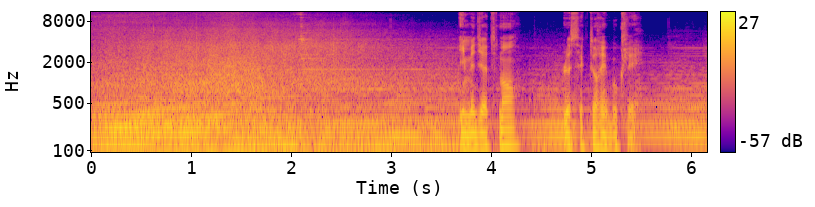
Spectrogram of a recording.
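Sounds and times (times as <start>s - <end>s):
car engine accelerating: 0.0s - 3.7s
road noise: 0.0s - 4.8s
speech: 3.7s - 5.6s.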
